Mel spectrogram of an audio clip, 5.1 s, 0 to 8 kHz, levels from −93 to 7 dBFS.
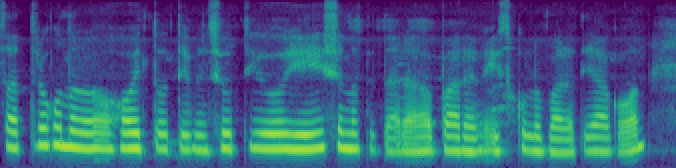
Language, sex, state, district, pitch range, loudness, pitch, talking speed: Chakma, female, Tripura, Unakoti, 215-245 Hz, -14 LUFS, 235 Hz, 155 wpm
